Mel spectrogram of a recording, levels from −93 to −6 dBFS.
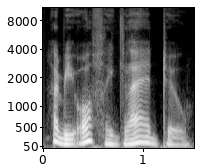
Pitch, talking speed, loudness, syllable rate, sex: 115 Hz, 200 wpm, -16 LUFS, 5.3 syllables/s, male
